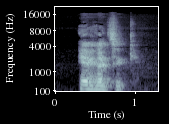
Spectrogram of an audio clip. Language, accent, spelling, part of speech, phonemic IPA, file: French, Canada, erratique, adjective, /e.ʁa.tik/, LL-Q150 (fra)-erratique.wav
- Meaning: 1. erratic 2. irregular, intermittent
